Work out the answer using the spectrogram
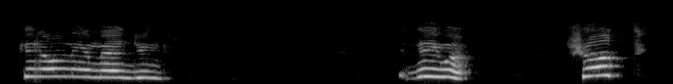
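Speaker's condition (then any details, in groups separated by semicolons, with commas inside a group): Cerebral palsy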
